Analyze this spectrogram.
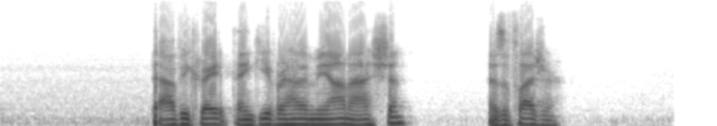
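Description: A young man laughs and talks over an online call.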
